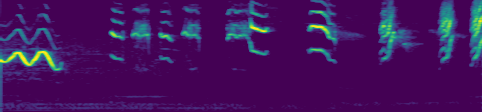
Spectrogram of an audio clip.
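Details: A tame black-naped oriole in full song. It opens with a loud wavering whistle that rises and falls several times, then gives scattered short upswept notes and harsher bursts separated by brief pauses. A faint low hum runs underneath.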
